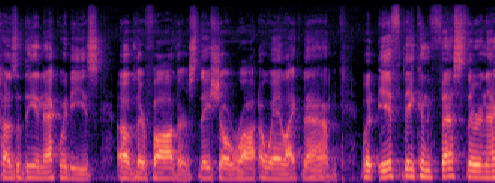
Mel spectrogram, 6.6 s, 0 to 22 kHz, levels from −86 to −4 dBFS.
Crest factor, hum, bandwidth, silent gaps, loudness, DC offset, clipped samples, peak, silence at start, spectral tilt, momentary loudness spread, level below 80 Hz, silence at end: 16 dB; none; over 20 kHz; none; -25 LUFS; under 0.1%; under 0.1%; -10 dBFS; 0 s; -4.5 dB/octave; 8 LU; -64 dBFS; 0 s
